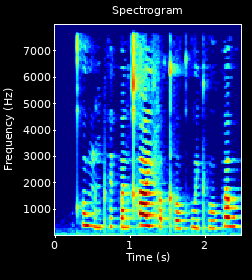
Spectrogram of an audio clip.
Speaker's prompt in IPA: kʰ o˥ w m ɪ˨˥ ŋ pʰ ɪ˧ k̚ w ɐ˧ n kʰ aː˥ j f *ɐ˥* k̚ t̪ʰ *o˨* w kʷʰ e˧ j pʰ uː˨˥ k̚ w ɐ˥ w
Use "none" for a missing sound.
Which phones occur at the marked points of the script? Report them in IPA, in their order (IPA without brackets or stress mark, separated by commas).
ɐ˧, o˨˧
